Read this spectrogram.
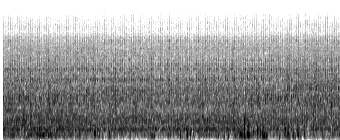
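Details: Audi at steady idle with a light, irregular ticking and a couple of sharper knocks; owner suspects the dual mass flywheel or clutch and considers a solid conversion kit, unconfirmed.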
